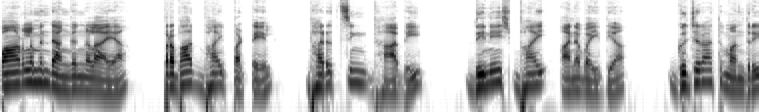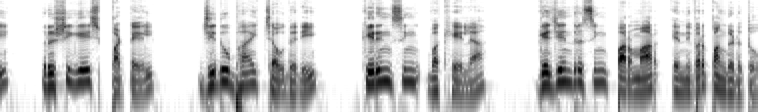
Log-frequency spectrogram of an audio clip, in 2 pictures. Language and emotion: Malayalam, neutral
